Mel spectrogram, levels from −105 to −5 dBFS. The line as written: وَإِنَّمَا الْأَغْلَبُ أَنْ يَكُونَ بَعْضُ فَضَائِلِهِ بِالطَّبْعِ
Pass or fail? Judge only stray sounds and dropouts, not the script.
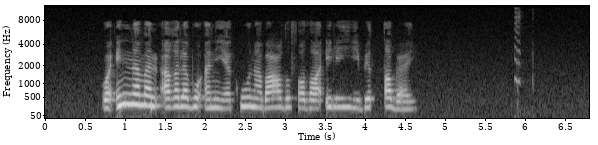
fail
